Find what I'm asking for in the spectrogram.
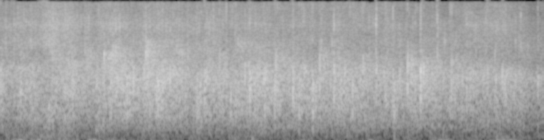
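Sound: audience applause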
